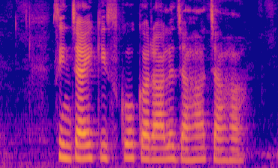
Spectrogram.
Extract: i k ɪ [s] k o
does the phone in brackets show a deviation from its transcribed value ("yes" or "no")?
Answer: no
